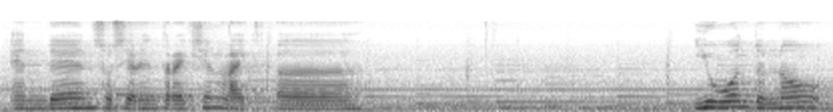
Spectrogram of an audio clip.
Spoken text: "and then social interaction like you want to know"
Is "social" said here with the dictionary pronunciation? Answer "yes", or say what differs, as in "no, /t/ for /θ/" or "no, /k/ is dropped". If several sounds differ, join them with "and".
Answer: no, /s/ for /ʃ/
